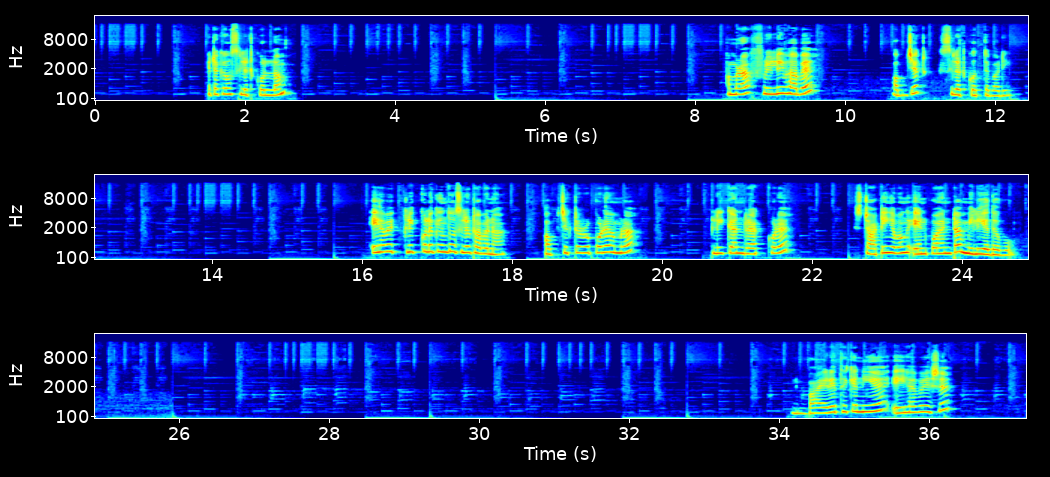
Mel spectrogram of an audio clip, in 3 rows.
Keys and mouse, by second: 0.3-26.2 shift+drag, 26.2-31.4 shift+drag, 31.4-37.2 shift+drag.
